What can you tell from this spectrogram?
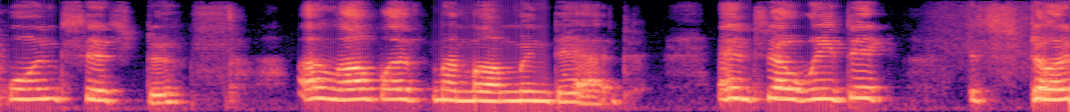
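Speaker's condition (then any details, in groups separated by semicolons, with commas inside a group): Cerebral palsy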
